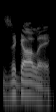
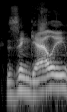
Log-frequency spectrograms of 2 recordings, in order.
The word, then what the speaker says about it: Zingale: and we got John Zagali. Did I pronounce that right, John? Nope. That's okay. Uh it's Zing Zingali like rally or valley.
